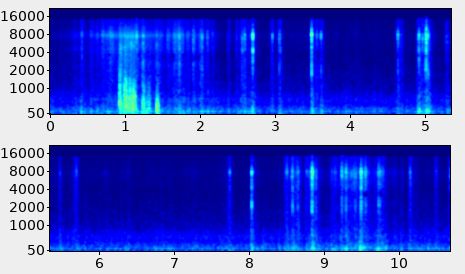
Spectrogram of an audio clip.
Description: Small buzzing and crinkling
